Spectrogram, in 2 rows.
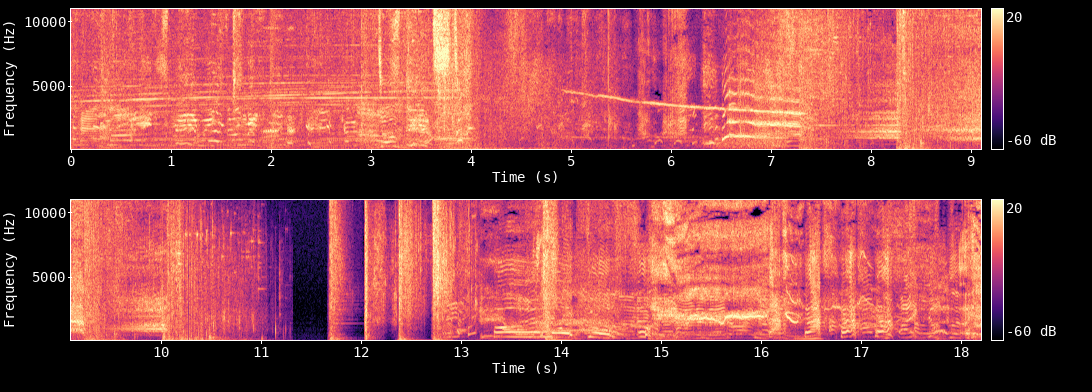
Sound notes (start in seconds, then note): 1.4 dying of laughter; 6.3 screams in falling milkbag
